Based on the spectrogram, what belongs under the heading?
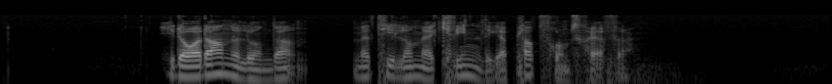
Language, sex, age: Swedish, male, 37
